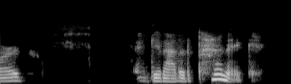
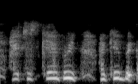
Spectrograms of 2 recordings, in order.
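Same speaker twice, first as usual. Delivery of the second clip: mock breathless panic, pitched up; patient struggling to breathe, pitched-up panicked gasps; gasping panic; 8 semitones higher, faster than usual. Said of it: "And they're gasping".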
